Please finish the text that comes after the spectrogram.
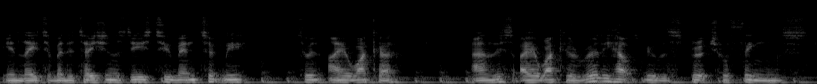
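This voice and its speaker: A man's voice: fairly low pitch, fairly even intonation, normal speed, a little mellow. A man hosting his channel, reading a listener's email aloud over music. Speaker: channel host.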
